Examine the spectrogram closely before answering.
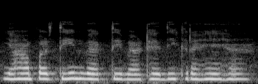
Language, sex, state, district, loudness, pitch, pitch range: Hindi, female, Uttar Pradesh, Lucknow, -14 LUFS, 250 Hz, 245-255 Hz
